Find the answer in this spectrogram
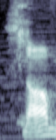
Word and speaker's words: Snom: Snom rhymes with song. Does it? Snom Kind of. and Song. Close enough.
